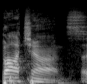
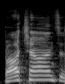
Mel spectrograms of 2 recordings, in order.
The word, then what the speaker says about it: Bachan's: Bachan's. – Okay, I'm going to write this down. – Bachan's is all about, it's a family. – Spell it for me. – B-A. – B-A-C-H-A-N apostrophe S.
